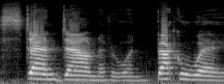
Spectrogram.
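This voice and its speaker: The voice is a booming, put-on character voice. It moves at a fairly slow pace. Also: woman. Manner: commanding.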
